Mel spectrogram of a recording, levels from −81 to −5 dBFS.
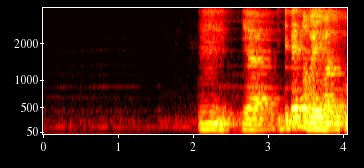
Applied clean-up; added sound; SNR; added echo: neural separator model SepFormer DNS4.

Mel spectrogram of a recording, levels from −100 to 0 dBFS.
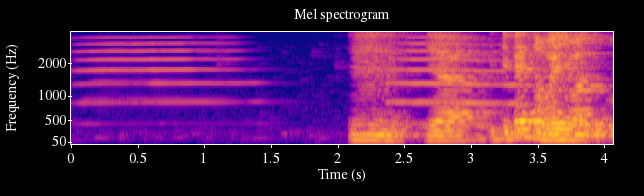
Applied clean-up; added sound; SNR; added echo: classical method WPE with log-MMSE.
